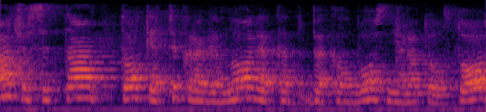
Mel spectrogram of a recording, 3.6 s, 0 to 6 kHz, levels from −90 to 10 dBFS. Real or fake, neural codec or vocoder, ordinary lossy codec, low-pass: real; none; MP3, 32 kbps; 5.4 kHz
